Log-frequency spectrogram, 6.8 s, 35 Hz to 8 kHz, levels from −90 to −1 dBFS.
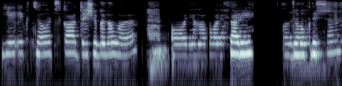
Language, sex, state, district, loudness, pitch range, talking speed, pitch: Hindi, female, Chhattisgarh, Raigarh, -21 LUFS, 250-280 Hz, 130 wpm, 265 Hz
